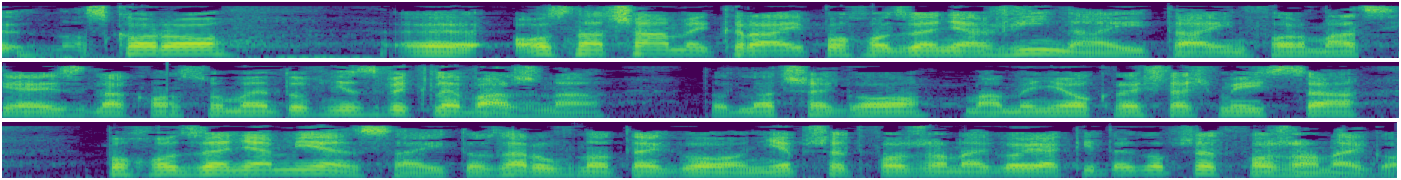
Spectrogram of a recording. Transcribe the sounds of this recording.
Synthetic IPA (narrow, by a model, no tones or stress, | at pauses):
nɔskɔɾɔ | ɔznat͡ʂamɘkɾajpɔxɔd̪zɛɲavʲinait̪ainfɔɾmat̪sʲjajɛst̪d̪lakɔ̃nsumɛnt̪ufɲɛzvɘklɛvaʐna | t̪ɔd̪lat͡ʂɛɡɔmamɘɲɛɔkɾɛɕlat͡ɕmʲjejst̪sa | pɔxɔd̪zɛɲamʲjɛ̃w̃sait̪ɔzaɾuvnɔt̪ɛɡɔɲɛpʂɛt̪fɔʐɔnɛɡɔjakit̪ɛɡɔpʂɛt̪fɔʐɔnɛɡɔ̰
